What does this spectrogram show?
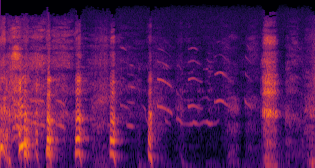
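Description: A fit of harsh coughing, five or six sharp bursts in quick succession, a short pause with a faint high whistle, then one final loud cough.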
